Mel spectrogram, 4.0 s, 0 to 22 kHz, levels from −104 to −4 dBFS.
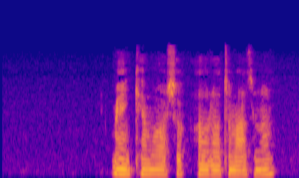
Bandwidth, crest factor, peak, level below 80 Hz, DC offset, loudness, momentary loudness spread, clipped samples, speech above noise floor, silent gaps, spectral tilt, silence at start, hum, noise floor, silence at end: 7.8 kHz; 18 dB; -12 dBFS; -60 dBFS; under 0.1%; -29 LUFS; 5 LU; under 0.1%; 46 dB; none; -6.5 dB/octave; 1.5 s; none; -74 dBFS; 0.35 s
